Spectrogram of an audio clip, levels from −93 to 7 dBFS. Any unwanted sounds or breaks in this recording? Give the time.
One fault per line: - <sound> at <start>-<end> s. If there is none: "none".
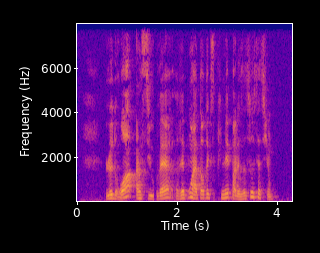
- dropout at 1.5-1.6 s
